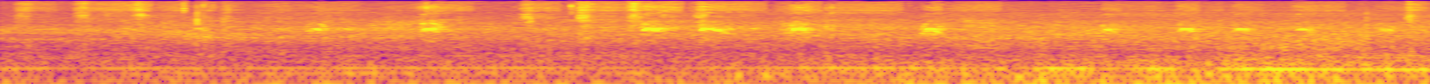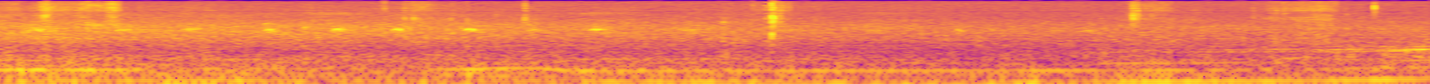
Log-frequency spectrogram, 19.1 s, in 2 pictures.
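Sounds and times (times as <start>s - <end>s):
steady low hum: 0.0s - 18.6s
bird calling: 0.1s - 6.7s, 7.3s - 14.4s.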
